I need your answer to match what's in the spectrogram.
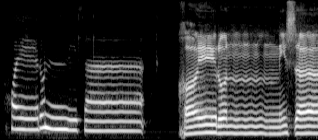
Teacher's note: Ini domah tain ketemu nun idgham bi gunnah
